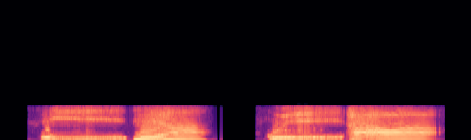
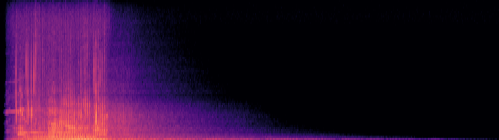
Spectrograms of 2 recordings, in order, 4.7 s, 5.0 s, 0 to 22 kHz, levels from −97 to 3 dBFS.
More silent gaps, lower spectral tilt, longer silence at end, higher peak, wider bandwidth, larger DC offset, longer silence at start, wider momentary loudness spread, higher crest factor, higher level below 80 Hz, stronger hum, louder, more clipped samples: first, 2.16-2.56 s vs none; about the same, -3.5 dB/octave vs -4.5 dB/octave; second, 0.35 s vs 2.65 s; about the same, -2 dBFS vs -4 dBFS; second, 5.4 kHz vs over 20 kHz; first, 0.4% vs under 0.1%; first, 0.4 s vs 0.05 s; second, 10 LU vs 24 LU; second, 10 dB vs 24 dB; second, -54 dBFS vs -44 dBFS; neither; first, -9 LUFS vs -22 LUFS; neither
